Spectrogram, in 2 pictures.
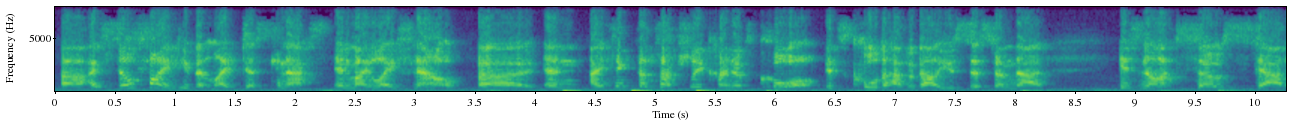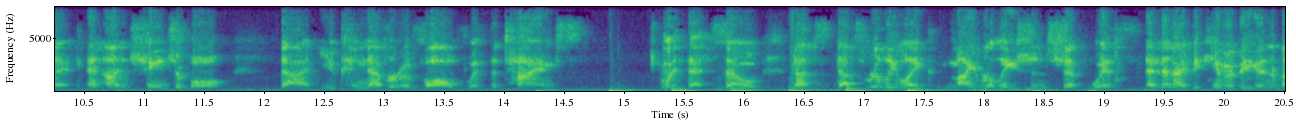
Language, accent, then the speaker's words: English; Dallas, Texas, United States; I grew up in Texas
